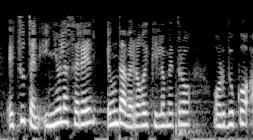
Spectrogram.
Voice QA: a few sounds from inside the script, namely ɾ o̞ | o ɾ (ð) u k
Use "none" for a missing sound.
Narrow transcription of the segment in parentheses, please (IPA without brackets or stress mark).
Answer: ð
